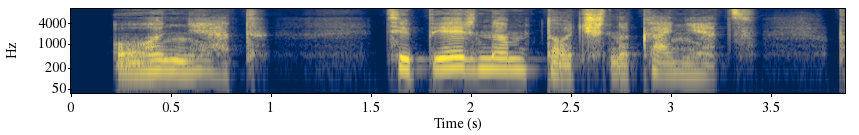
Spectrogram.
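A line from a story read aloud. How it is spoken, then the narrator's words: Moaning. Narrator (Russian): простонал Аверин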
